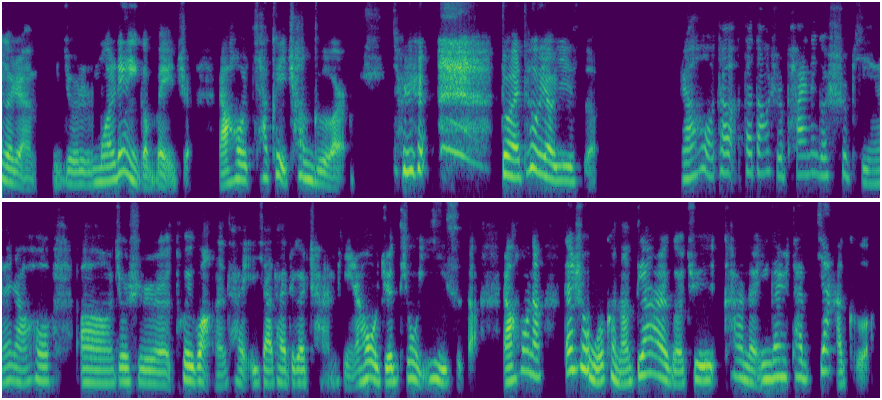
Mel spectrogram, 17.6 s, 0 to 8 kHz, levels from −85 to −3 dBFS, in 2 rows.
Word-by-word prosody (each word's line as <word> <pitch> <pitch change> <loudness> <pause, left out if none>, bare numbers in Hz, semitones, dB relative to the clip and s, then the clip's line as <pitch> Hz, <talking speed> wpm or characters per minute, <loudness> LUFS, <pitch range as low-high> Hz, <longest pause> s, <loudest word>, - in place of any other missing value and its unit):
个 170 - +2
人 145 - -1
你 - - -14
就 150 -1 -4
是 145 -1 -5
摸 170 +3 -1
另 280 +5 +4
一 - - +4
个 - - -1
位 - - +1
置， - - -7 0.3
然 - - +6
后 195 -1 +2
它 210 +3 -6
可 250 - -4
以 - - +2
唱 225 -5 -1
歌 155 -6 -1
儿， - - -1 0.4
就 305 - -14
是 295 0 +4 0.9
对， 240 -4 +6
特 320 +2 +2
别 260 - +3
有 205 - +5
意 180 -1 0
思。 230 - -11 0.8
然 205 +2 -2
后 255 -3 -6
他 270 +1 -4
他 275 - -4
当 275 0 -6
时 235 -4 -9
拍 250 +2 -3
那 265 - -12
个 240 -1 -8
视 255 +1 -7
频， 155 -3 -8
然 160 -3 -2
后， 175 -1 -2 0.3
嗯， 155 -1 +1
就 165 +1 +1
是 150 -4 -1
推 185 -2 +5
广 175 -6 +4
了 125 - -6
他 - - -8
一 - - -5
下 155 -1 0
他 155 -2 -1
这 160 - -5
个 155 -1 +2
产 - - -8
品， 175 - -8
然 - - 0
后 210 - +5
我 205 - +5
觉 165 0 +3
得 170 - -6
挺 210 - -3
有 200 - +1
意 190 -6 0
思 - - -12
的。 - - -5 0.3
然 - - +7
后 300 -1 -1
呢， 230 - +4 0.2
但 295 - +5
是 320 0 +4
我 175 - +4
可 - - 0
能 150 +2 -1
第 250 - +3
二 255 -6 +3
个 145 -4 -1
去 180 +2 0
看 220 -4 -4
的 165 - 0
应 190 +1 0
该 220 +2 +2
是 225 - -1
它 220 - -2
的 195 - -4
价 300 - +1 0.2
格， - - -6
190 Hz, 290 characters per minute, -23 LUFS, 160-245 Hz, 0.9 s, 然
